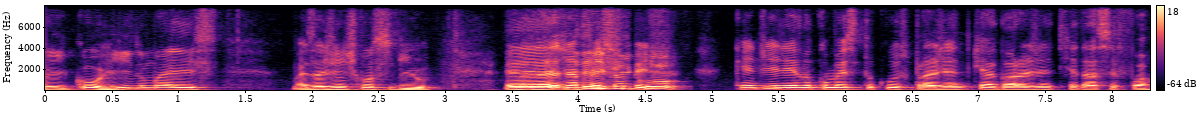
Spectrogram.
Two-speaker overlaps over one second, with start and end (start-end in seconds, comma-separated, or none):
3.5-4.8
